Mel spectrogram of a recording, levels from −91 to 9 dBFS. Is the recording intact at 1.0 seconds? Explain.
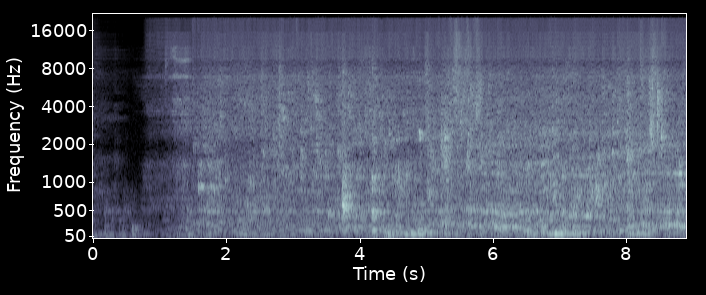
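No. At 1.0 s, as across the whole clip, the sound carries plainly audible Opus compression, likely in its fullband music mode at a rate that fits about 24 kbps. Starved bands are filled with folded or noise content, so tones turn grainy and rough rather than swirling as MP3 does. Bandwidth stays full, reaching about 20.1 kHz.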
